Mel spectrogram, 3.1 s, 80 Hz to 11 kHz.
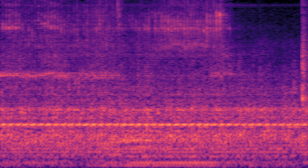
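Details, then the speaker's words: Bridgeport mill with a 3/16 ballnose carbide endmill at about 1200 rpm drilling out a broken 1/4-20 tap: soft even cutting hiss, faint steady tone, light ticking, each thread heard coming down, no hard chatter; past the tap into parent metal. "Okay, so bringing it this way, I can hear that I can hear each thread coming down, and I can hear it sounds soft. So I'm into the parent metal. There's no more tap."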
